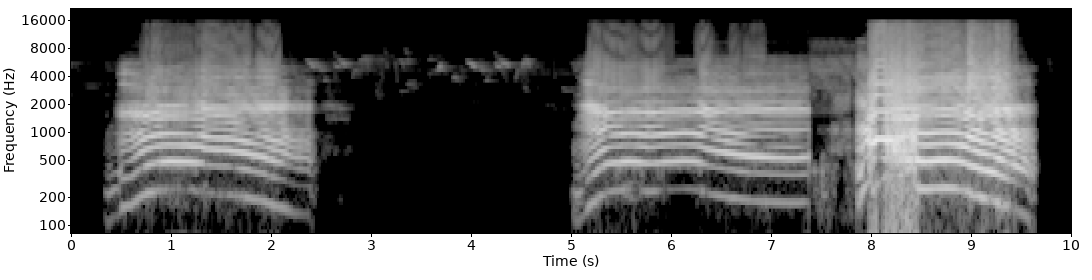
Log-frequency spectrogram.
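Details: Three drawn-out cow moos, each steady and deep with rich overtones. The first two are about two seconds long, with a long pause after the first. The final moo is harsher and more forceful.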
